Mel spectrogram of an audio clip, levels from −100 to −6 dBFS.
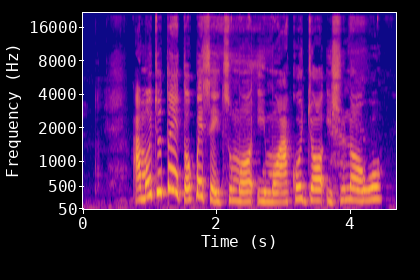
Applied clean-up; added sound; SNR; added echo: none; none; none; none.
